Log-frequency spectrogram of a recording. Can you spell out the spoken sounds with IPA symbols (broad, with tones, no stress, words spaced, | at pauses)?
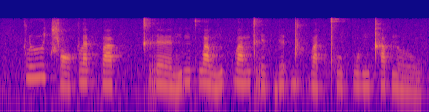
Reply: klɯː˥˩ t͡ɕʰɔː˩˦kla˥˩t̚pa˦˥p̚ | kʰrɛː˨˩ ŋɯ˧ŋkʰwa˨˩wnu˦˥k̚ ba˦˥mtre˨˩k̚je˥˩ʔdɯ˦˥k̚ ba˨˩t̚ pʰu˦˥ʔkwɯ˦˥ŋtʰa˥˩p̚nɤː˨˩w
